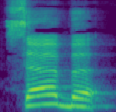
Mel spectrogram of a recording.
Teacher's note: Sab'am daripada kerongkong, bukan daripada hidung.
